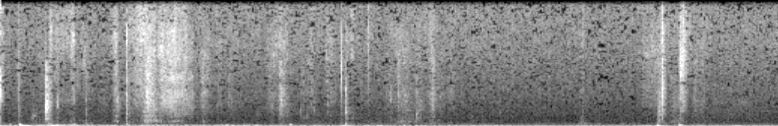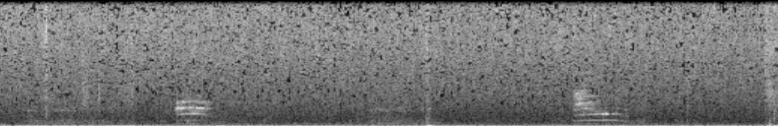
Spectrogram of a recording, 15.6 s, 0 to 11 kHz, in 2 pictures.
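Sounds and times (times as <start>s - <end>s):
quiet hissy background: 0.0s - 15.5s
cat meowing behind a closed bedroom door: 9.5s - 9.9s, 13.5s - 14.0s.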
